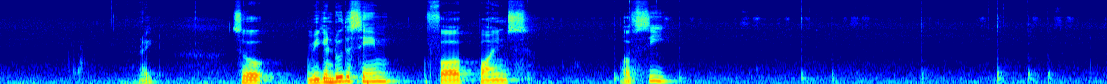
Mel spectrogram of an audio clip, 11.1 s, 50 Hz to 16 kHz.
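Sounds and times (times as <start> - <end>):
stylus scratching on tablet: 6.1 - 11.0.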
